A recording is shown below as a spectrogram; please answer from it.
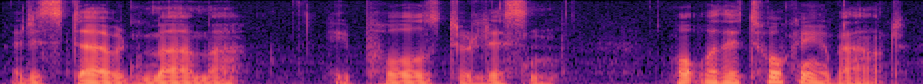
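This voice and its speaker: A man's voice: low voice, normal speed, darkish tone, no room sound. A man narrating fiction as a scripted audiobook reader.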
